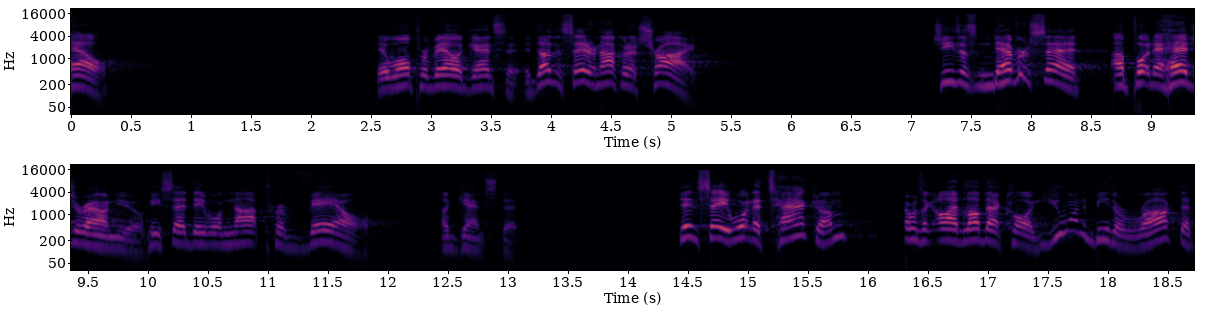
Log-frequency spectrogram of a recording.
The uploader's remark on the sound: Audio from PFFM's Live Prophetic Service on March 31st, 2023!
